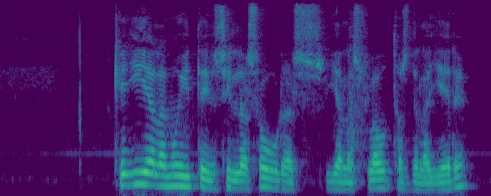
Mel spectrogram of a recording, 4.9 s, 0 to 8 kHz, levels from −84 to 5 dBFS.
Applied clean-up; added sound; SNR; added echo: none; none; none; none.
